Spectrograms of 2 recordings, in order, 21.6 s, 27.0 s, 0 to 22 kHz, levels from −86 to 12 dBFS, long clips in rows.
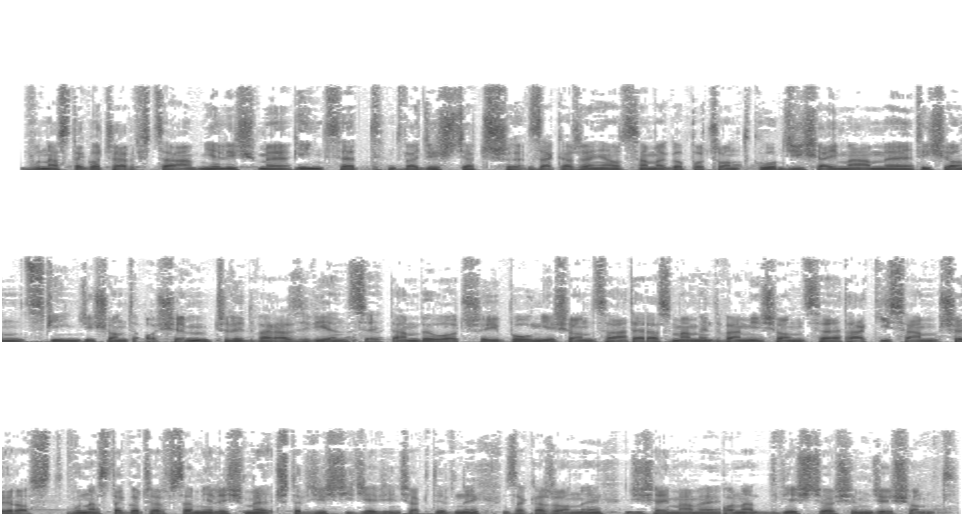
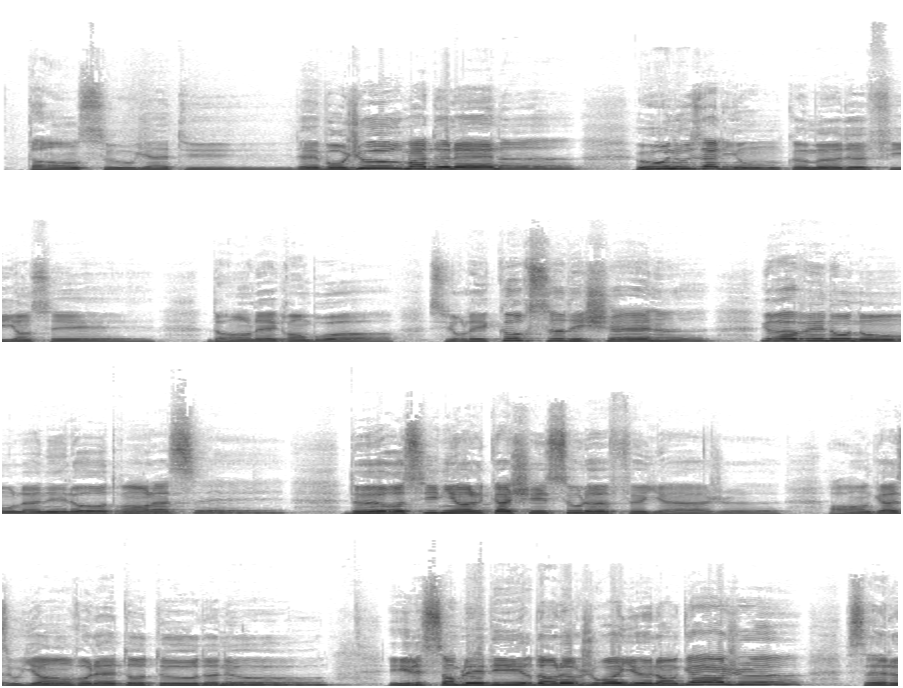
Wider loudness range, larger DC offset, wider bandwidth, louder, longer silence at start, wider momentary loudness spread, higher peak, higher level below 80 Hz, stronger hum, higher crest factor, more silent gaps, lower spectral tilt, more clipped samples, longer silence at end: second, 2 LU vs 7 LU; neither; second, 11.5 kHz vs 13.5 kHz; second, -22 LUFS vs -15 LUFS; about the same, 0.15 s vs 0.2 s; second, 4 LU vs 16 LU; second, -6 dBFS vs 0 dBFS; first, -44 dBFS vs -60 dBFS; neither; about the same, 16 dB vs 14 dB; neither; about the same, -4.5 dB/octave vs -5.5 dB/octave; neither; about the same, 0.05 s vs 0 s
